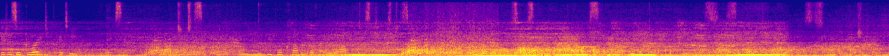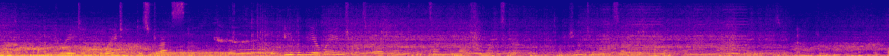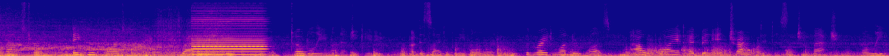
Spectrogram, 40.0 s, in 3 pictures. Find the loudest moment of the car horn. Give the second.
30 s.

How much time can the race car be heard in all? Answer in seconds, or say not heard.
30 s.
